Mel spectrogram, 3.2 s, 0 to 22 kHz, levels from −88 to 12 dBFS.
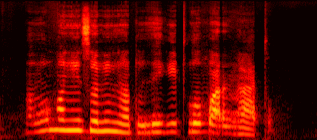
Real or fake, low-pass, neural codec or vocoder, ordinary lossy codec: fake; none; codec, 44.1 kHz, 1.7 kbps, Pupu-Codec; none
